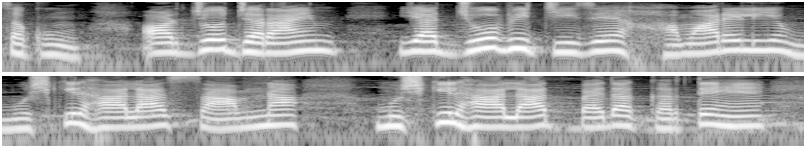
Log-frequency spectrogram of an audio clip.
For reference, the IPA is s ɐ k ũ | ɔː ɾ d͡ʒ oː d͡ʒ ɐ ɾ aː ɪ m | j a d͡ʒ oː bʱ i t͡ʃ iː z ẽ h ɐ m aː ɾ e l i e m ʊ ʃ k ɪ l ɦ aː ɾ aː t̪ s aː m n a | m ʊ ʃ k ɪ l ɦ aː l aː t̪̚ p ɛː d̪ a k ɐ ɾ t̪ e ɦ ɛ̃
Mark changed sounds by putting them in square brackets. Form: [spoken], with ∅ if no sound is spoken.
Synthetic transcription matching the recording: s ɐ k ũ | ɔː ɾ d͡ʒ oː d͡ʒ ɐ ɾ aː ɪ m | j a d͡ʒ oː bʱ i t͡ʃ iː z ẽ h ɐ m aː ɾ e l i e m ʊ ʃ k ɪ l ɦ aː [l] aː t̪ s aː m n a | m ʊ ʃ k ɪ l ɦ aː l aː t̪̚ p ɛː d̪ a k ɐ ɾ t̪ e ɦ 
